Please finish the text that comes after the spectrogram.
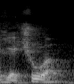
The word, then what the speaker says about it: yeshua: lo mejor posible y el nombre de Jesús como se escribe originalmente yeshua es como se pronuncia como se dice originalmente y tiene un significado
